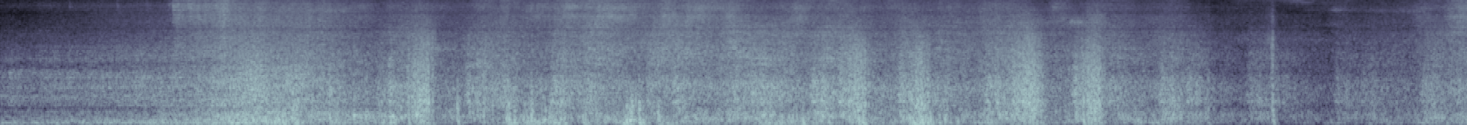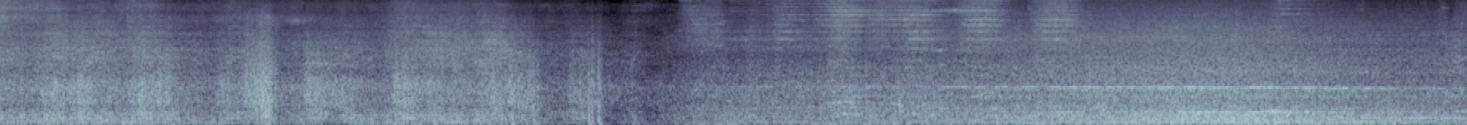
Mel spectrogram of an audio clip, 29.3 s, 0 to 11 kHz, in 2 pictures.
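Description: Freight train hauled by an EH500 electric locomotive passing close at speed, its container wagons clattering over the rail joints with a high-pitched wheel squeal. After a brief drop about 21 seconds in, a second freight train's empty container flat wagons roll past with steadier running noise.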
